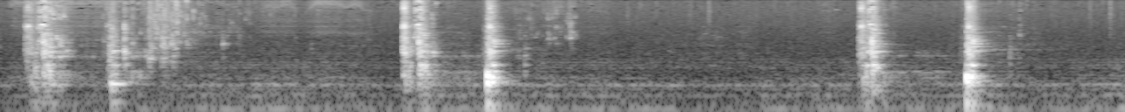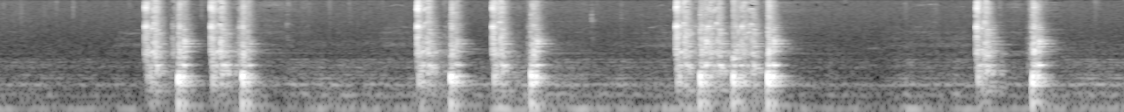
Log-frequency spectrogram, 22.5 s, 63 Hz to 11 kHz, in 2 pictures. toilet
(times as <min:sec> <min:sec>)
0:00.2 0:02.7, 0:04.0 0:05.8, 0:15.4 0:16.8, 0:18.0 0:19.2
